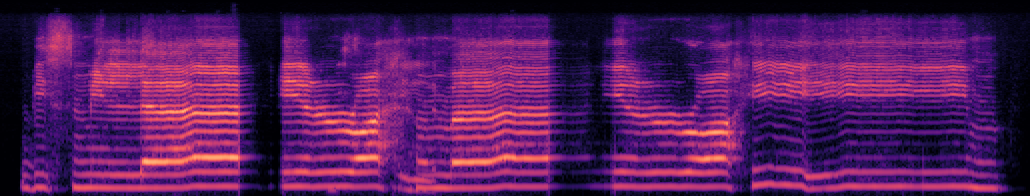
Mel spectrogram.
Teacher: ये बा हुर्फ़े तहक़ीक़ है, इसको बारीक पढ़ते हैं।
